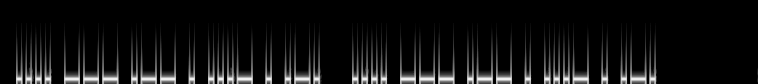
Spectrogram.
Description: Morse code, heard as a keyed tone, about 25 wpm, 250 Hz. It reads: HOWEVER HOWEVER
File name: morse / morse-training-25WPM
